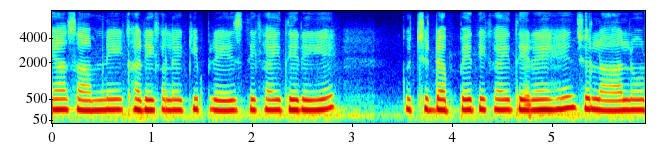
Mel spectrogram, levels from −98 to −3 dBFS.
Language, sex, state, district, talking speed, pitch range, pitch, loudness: Hindi, female, Chhattisgarh, Jashpur, 190 wpm, 240-250 Hz, 245 Hz, -14 LUFS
